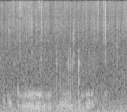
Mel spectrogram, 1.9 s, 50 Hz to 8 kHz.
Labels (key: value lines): label: biophony, growl
recorder: SoundTrap 600 or HydroMoth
